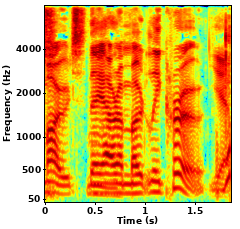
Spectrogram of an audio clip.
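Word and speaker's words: Mötley: Yeah, but it's actually pronounced Motley.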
